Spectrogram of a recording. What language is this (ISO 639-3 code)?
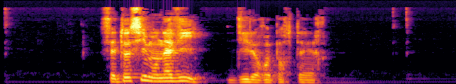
fra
